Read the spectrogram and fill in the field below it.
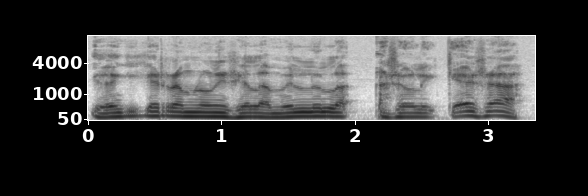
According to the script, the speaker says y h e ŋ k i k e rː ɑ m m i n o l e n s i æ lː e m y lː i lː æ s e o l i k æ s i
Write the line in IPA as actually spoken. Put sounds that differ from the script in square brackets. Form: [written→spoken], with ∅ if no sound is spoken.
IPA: y h e ŋ k i k e rː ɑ m m i n o l [e→i] n s i [æ→e] lː [e→æ] m y lː [i→y] lː æ s e o l i k [æ→e] s [i→æ]

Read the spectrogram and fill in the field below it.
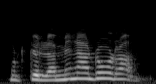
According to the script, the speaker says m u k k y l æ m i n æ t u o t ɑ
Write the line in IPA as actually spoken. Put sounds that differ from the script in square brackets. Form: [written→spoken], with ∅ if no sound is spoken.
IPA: m u [k→t] k y [l→lː] æ m i n æ t u o t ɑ

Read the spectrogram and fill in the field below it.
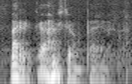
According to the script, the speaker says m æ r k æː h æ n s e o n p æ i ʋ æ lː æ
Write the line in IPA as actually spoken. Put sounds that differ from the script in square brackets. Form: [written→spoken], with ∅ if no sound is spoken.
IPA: m æ r k æː h æ n s e o [n→m] p æ i ʋ æ lː æ

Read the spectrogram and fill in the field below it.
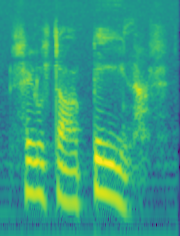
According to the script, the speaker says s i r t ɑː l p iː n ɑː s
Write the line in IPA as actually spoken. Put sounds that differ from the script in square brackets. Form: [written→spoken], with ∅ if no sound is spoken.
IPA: s i [r→l] t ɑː l p iː n [ɑː→ɑ] s

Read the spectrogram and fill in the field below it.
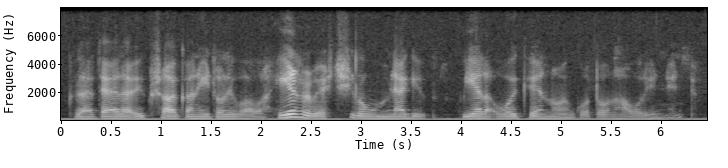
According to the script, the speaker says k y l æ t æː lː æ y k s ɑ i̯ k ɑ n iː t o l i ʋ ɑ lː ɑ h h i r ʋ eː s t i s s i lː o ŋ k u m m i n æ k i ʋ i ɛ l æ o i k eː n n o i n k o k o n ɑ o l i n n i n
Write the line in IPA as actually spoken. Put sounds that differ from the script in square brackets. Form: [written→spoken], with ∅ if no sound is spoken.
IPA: k y l æ t æː lː æ y k s ɑ i̯ k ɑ n iː t o l i ʋ ɑ lː ɑ h h i r ʋ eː s t i s s i lː o ŋ k u m m i n æ k i ʋ i ɛ l æ o i k eː n n o i [n→ŋ] k o [k→t] o n ɑ o l i n n i n

